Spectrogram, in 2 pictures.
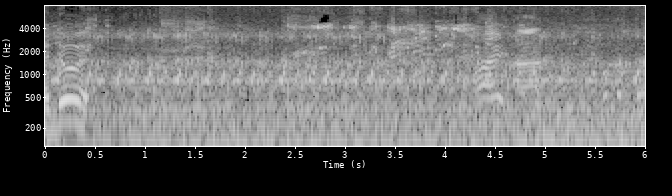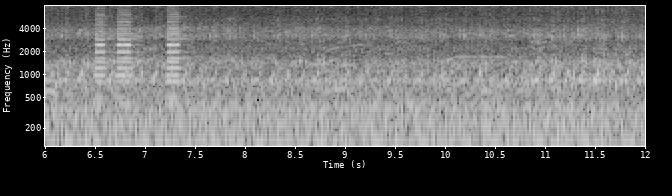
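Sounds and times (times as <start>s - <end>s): car engine running: 0.0s - 12.0s
short horn-like beeps: 6.5s - 7.5s.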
